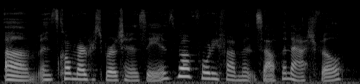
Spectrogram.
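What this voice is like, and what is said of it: Southern US accent. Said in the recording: “I'm a southern girl, if you couldn't tell by my accent.”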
